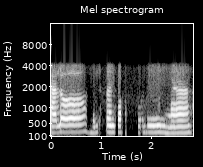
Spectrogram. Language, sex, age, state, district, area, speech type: Bengali, female, 30-45, West Bengal, Howrah, urban, conversation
